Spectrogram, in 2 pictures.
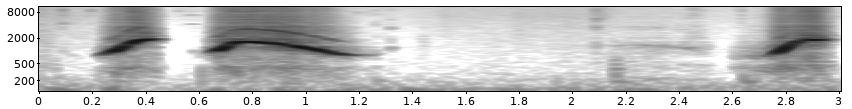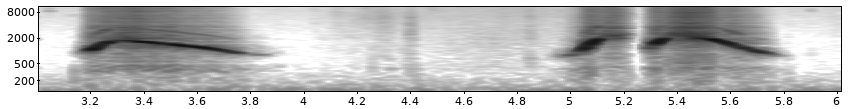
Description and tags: Wolf Whistle
A simple wolf-whistle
